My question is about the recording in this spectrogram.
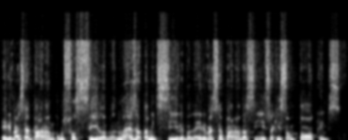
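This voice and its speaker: A man's voice: high-pitched, expressive, rapid-fire, husky, dry recording. A man giving a live online class, explaining step by step and often correcting himself mid-sentence. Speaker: course instructor.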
